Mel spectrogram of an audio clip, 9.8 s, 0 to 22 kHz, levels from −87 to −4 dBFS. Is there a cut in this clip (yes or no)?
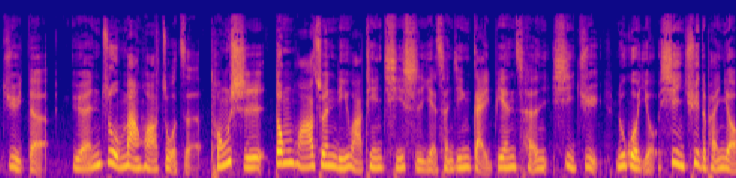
yes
